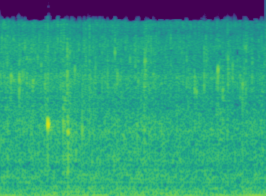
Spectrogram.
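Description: Raw banana slices fry in hot oil with a continuous soft bubbling sizzle, close and fairly even, broken by a couple of small pops and crackles.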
